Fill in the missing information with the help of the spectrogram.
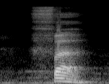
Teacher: huruf fa salah satu sifatnya yaitu dia hams, mengalirnya nafas. Fa, hati-hati di dalam melafalkannya, jangan sampai dia terbaca dengan fabaddalal ladzi.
